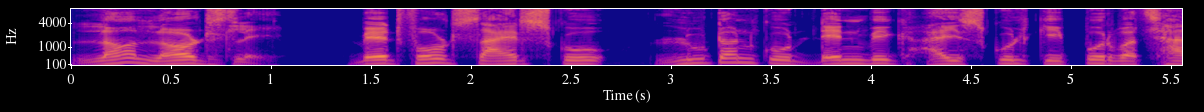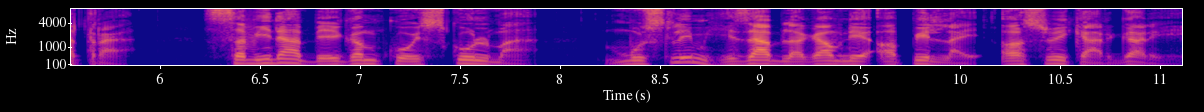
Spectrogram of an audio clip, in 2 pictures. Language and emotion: Nepali, neutral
